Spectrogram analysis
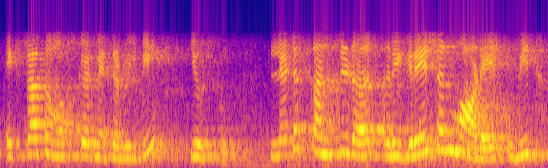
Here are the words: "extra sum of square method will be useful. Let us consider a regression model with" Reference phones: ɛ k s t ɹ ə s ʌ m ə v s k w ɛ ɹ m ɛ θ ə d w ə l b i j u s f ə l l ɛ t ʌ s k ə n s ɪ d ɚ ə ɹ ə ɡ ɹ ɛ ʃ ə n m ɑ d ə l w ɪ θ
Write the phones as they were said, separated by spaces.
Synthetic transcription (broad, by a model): ɛ k s t ɹ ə s ʌ m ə p s k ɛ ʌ ɹ m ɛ t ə d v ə l b i j u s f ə l l ɛ t ʌ s k ə n s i d ɚ ɹ ə ɡ ɹ ɛ ʃ ə n m ɑ d ə l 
